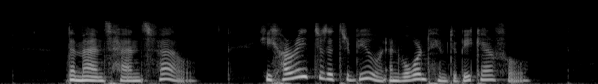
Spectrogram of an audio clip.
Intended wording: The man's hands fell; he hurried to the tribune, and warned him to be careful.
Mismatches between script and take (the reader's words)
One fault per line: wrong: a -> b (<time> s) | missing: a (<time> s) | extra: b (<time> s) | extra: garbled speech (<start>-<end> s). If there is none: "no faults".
no faults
